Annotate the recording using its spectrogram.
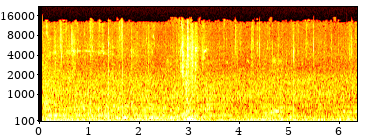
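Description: Outdoor ambience: a low steady rumble, light footsteps on stone paving and faint distant voices, with one louder thump about halfway through.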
